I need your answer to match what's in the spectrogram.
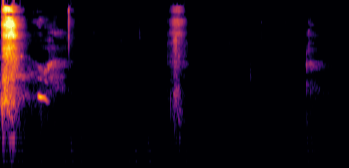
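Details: Adult with an itchy nose, possibly from tree-pollen hay fever or an oncoming cold: a loud forceful sneeze, then quieter sneezes and sniffs with pauses between; sneezing fit.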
